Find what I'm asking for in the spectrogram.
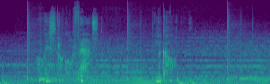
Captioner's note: voiceover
